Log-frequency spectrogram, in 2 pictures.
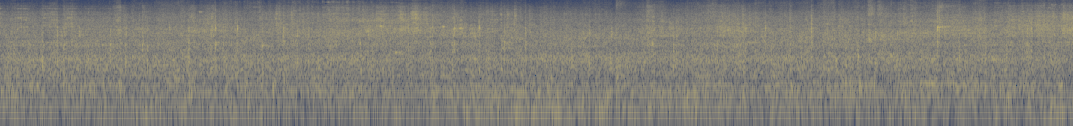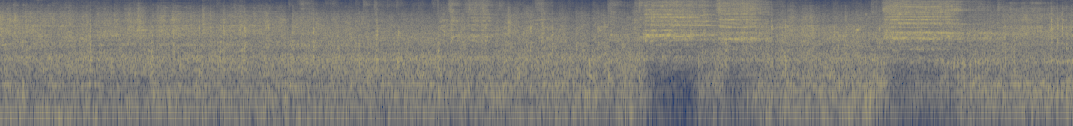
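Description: Lumber-laden flatcars of a CN freight train rolling past: a loud, steady rumble and rattle of steel wheels on rail. High-pitched wheel squeal rings out twice near the end.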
